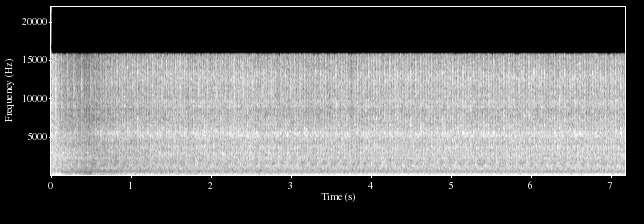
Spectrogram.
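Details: 1969 Ford Capri with a sewing-machine rattle, idling before the valve clearances are adjusted: a light tick about four times a second over a steady idle, from loose valve clearance; it ran quieter afterward.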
